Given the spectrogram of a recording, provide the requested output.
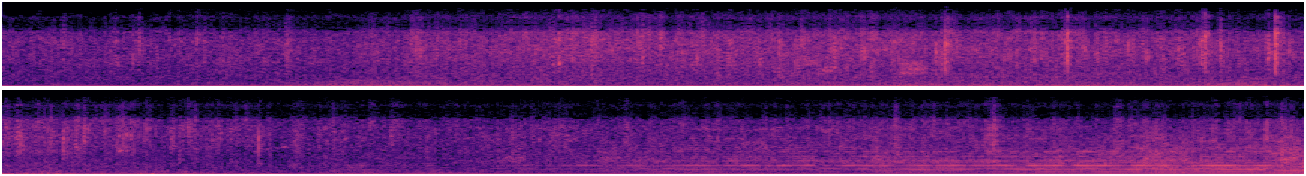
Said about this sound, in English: I had seen the posters up in town. A true classic. Come see it actually rain on stage. It's an ambitious high school production of the Gene Kelly, Donald O'Connor, Debbie Reynolds movie, Singing in the Rain.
